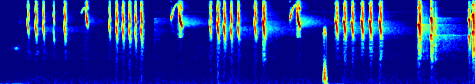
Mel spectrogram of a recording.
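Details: A male Mexican free-tailed bat's song, slowed about eight times: quick bursts of high chirps broken by sweeping squeaks, notes arranged in differing series.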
